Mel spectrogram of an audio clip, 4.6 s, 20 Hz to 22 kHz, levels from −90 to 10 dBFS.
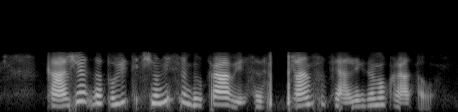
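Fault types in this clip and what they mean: Codec 2 vocoder: the speech is rebuilt from sine waves using only pitch, voicing, energy and spectral envelope, giving a heavily robotic, buzzy tone that fits a 1.6 kbit/s mode. Plain telephone filtering also cuts off near 3.4 kHz but keeps the natural waveform.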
